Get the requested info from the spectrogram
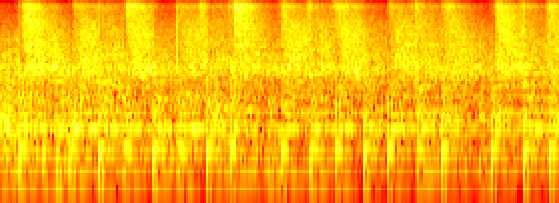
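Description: Southern Chinese lion dance percussion: drum, cymbals and gong played in a fast, steady rhythm of about four strikes a second, the metal ringing on between strikes.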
